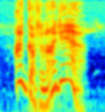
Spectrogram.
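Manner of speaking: sudden, high cry bursting out. While everyone is thinking, one of the friends suddenly cries out: crying out suddenly. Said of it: "cried Christopher Robin suddenly".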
